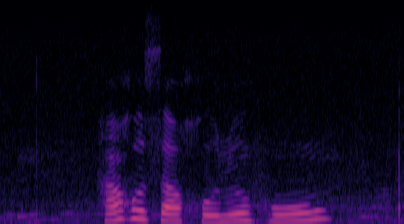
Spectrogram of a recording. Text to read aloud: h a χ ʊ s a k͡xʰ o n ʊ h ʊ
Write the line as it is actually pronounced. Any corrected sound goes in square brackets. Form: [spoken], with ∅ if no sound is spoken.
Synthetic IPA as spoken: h a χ ʊ s a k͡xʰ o n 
